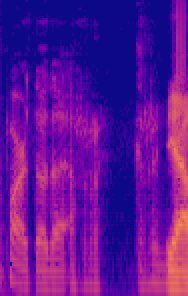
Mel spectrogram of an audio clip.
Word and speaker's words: Grnja: I'm of Distant, and my second name is pronounced Grnja. So like the J is actually silent, and you read the N like the N in piñata. So it's like Grnja.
